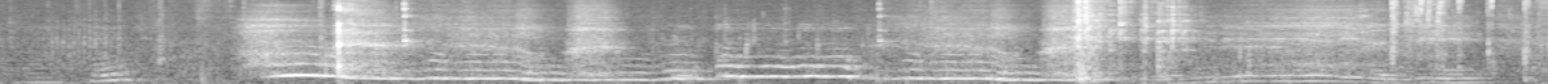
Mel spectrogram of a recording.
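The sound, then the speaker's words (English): A metal whisk working cooked potatoes in a pot, quick light clinks and scrapes of metal heard faintly beneath a person's voice throughout. “I think the taters are just about done. I'm just gonna give them one quick whisk here.”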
